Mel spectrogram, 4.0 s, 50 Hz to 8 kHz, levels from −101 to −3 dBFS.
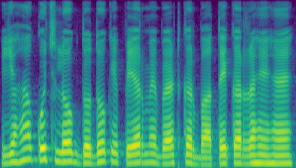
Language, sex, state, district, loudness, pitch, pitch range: Hindi, male, Jharkhand, Ranchi, -14 LUFS, 145 Hz, 140-165 Hz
